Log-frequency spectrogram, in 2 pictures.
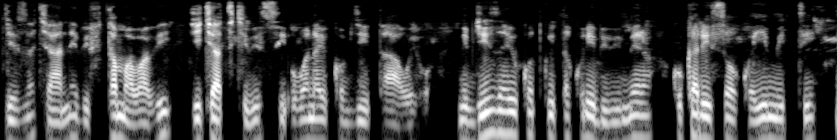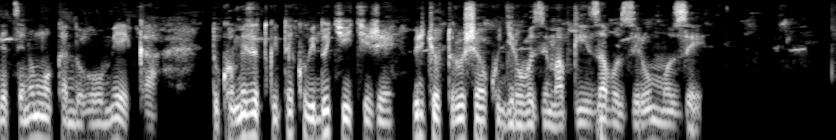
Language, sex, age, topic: Kinyarwanda, male, 18-24, health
